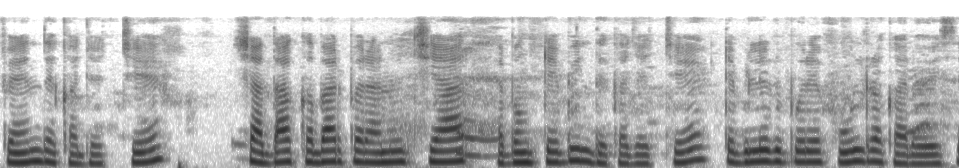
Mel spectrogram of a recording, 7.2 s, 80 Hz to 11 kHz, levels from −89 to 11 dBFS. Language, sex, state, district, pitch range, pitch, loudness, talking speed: Bengali, female, Assam, Hailakandi, 195-210 Hz, 205 Hz, -15 LUFS, 140 wpm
